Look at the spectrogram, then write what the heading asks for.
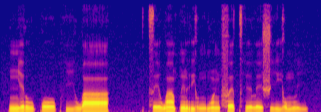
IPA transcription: ɲ e˦ ɾ uː˦ p oː˦˨ pʰ iː˦ w aː˦ | t͡s e˨˦ w ã˦ p ĩ˦ r j ʊ˨ ŋ ɡʷ ã˦ ŋ f ɛ˦ tʰ ɪ˦˨ l e˦ ʃ i˦ j o˦ m l i˨

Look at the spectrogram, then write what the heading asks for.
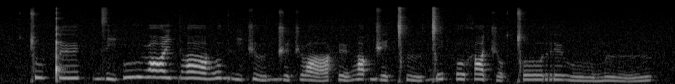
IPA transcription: ǀ u˥ ǃ ø˥ | d͡z i˧˩˧ ʔ uː˥ β ɑː˥ i̯ ɡʱ ɑː˥˧ ɦ o˥ ɡʱ i˧˩˧ t͡ʃ ɯː˧˩˧ d d͡ʒ ø˧˩˧ t͡ʃ β ɑː˧˩˧ x ø˧˩˧ ɦ ɑ˥ ʔ d͡ʒ e˧˩˧ ǀʰ ɯː˧˩˧ ɡ͡ǀ e˥ h o˥˧ x ɑ˥˧ t͡ʃ o˨˩ ʔ ǀ oː˥ r ø˥ v uː˨˩ m ɯː˧˩˧

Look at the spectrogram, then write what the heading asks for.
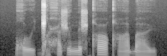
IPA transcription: ʁ uː˨˦ i̯ ɡ͡ǁ ə˦˨ ħ a˦˥ ʃ ɪ˨˦ n ɛ˦˨ ʃ qʰ uː˦˨ qʰ aː˨˦ ɓ a˦˨ y̯

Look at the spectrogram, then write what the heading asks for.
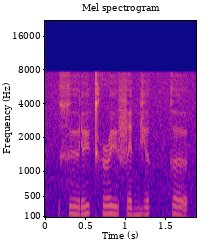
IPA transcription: x ʉ ɾ y kʰ ɹ y f e bʲ ɵ kː ɵ

